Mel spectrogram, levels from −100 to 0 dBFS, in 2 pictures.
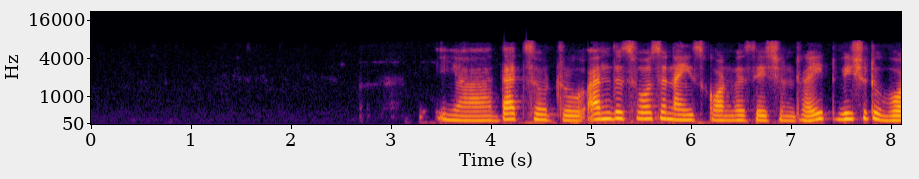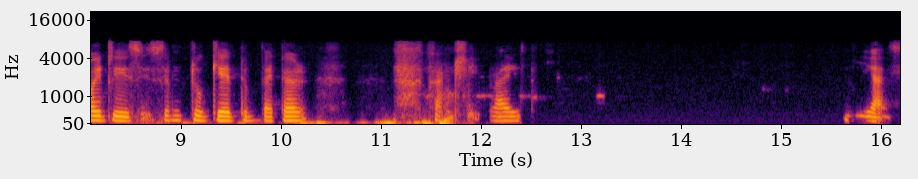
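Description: AMR bit errors appear from 8.48 to 8.84 s and again from 11.62 to 11.93 s, on speech carried by AMR-WB whose light coding character points to a rate around 12.65 kbit/s. A significant share of the weakly protected frame bits arrived flipped, somewhat heavier in the first burst, so excitation pulses land wrongly and fine pitch, gain and spectral values drift. Pitch and loudness roughly hold, but the voice turns hoarse, scratchy and gargly.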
